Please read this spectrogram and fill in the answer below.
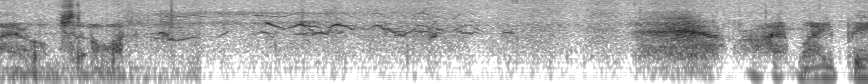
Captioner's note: laughs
